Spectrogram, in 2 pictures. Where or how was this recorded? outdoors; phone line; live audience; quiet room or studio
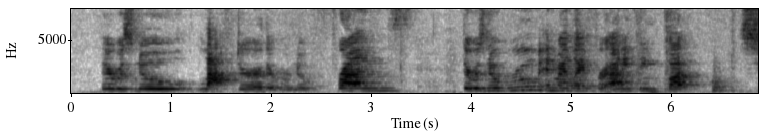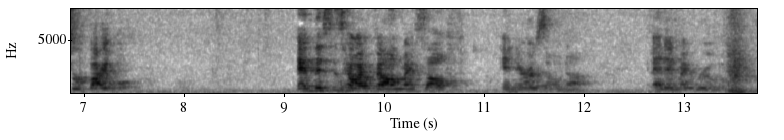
live audience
